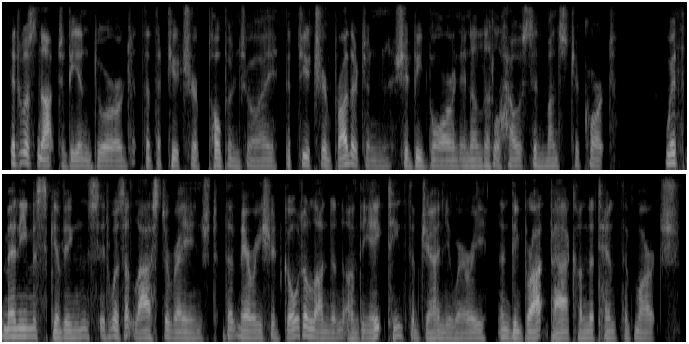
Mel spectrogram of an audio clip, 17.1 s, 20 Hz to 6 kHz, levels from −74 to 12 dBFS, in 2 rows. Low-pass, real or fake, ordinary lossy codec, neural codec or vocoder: 5.4 kHz; fake; Opus, 32 kbps; codec, 16 kHz in and 24 kHz out, 2.2 kbps, FireRedTTS-2 codec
